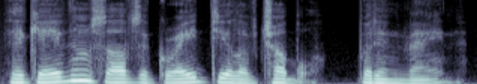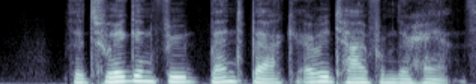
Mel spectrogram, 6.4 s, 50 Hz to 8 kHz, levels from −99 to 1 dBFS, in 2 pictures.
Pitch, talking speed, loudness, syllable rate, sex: 130 Hz, 210 wpm, -18 LUFS, 4.9 syllables/s, male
